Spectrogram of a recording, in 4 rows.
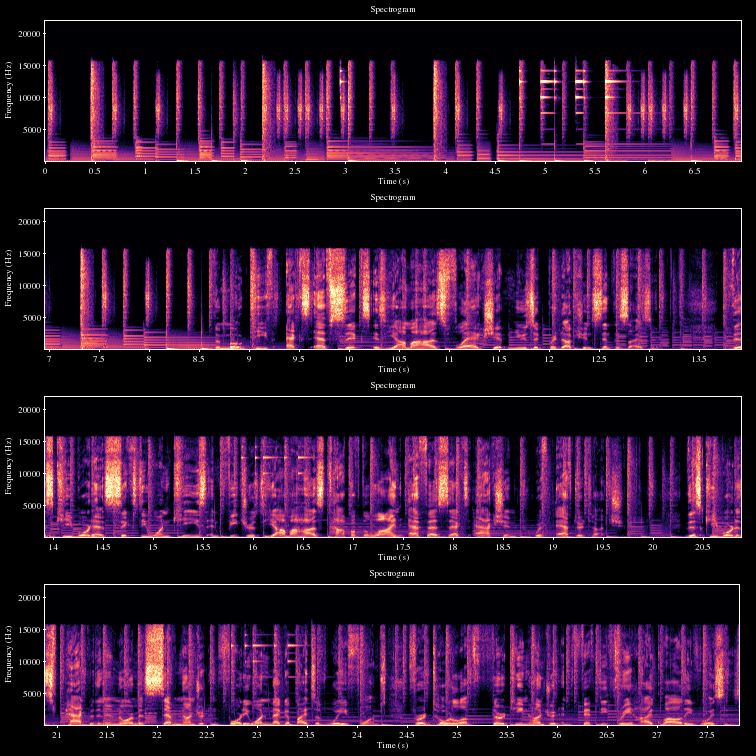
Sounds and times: Music: 0.0s - 27.8s
Speech: 8.7s - 13.1s, 13.7s - 19.7s, 20.3s - 27.8s.

